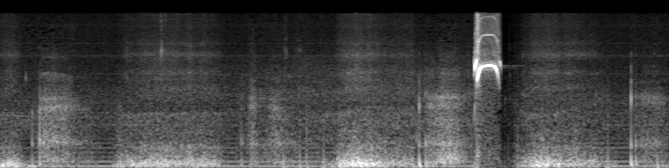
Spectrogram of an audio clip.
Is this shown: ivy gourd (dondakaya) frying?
no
